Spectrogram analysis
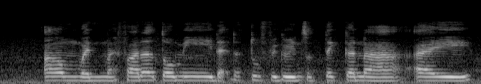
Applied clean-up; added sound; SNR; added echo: none; none; none; none.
